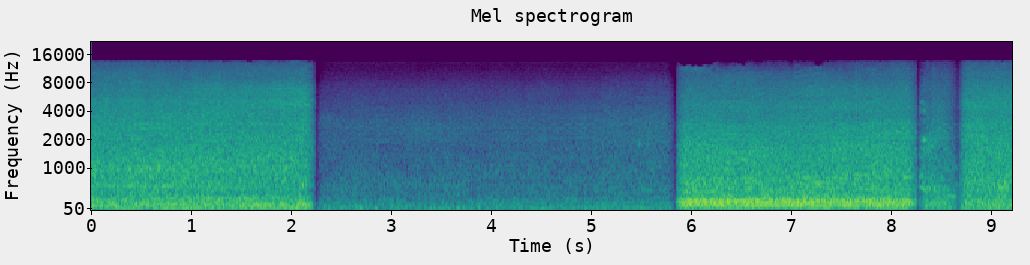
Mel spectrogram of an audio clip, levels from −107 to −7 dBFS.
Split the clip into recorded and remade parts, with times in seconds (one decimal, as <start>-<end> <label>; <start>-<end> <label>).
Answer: 0.0-2.1 recorded; 2.1-5.1 remade; 5.1-6.2 recorded; 6.2-9.2 remade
